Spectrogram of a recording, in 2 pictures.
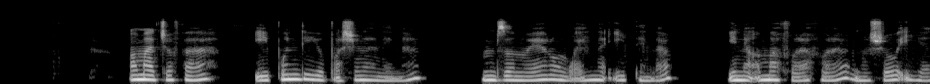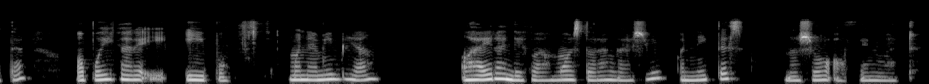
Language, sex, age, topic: Oshiwambo, female, 18-24, finance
